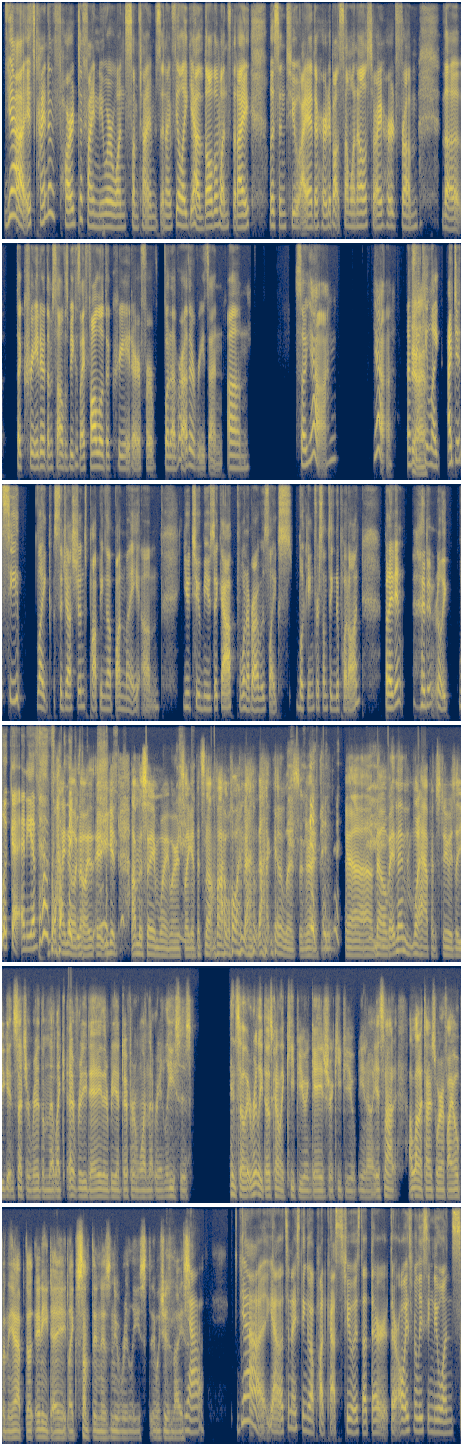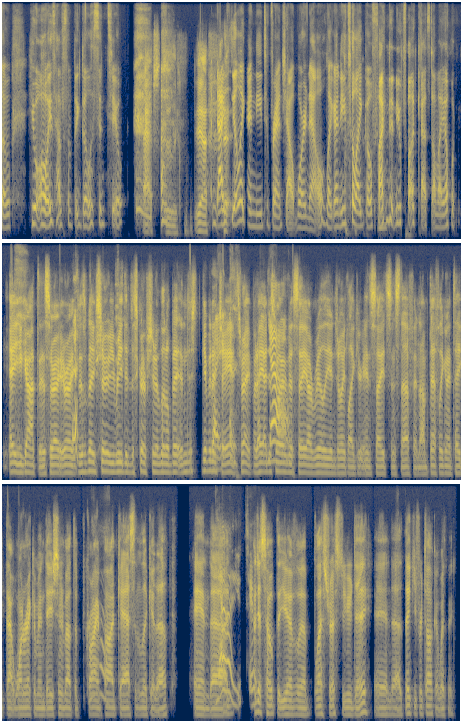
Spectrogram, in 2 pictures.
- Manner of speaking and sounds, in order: other background noise; laughing while speaking: "Well"; laughing while speaking: "them, I just"; laugh; laughing while speaking: "not my one, I'm not gonna listen, right?"; laugh; background speech; laughing while speaking: "you always have something to listen to"; sigh; tapping; laugh; laughing while speaking: "like, go find a new podcast on my own"; chuckle; chuckle
- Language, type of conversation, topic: English, unstructured, Which podcasts keep you company on commutes and chores, and why do they fit your routine?
- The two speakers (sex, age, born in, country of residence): female, 35-39, United States, United States; male, 35-39, United States, United States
